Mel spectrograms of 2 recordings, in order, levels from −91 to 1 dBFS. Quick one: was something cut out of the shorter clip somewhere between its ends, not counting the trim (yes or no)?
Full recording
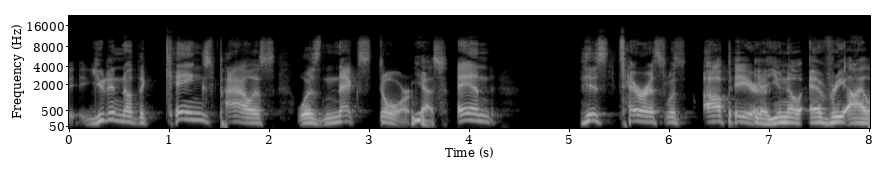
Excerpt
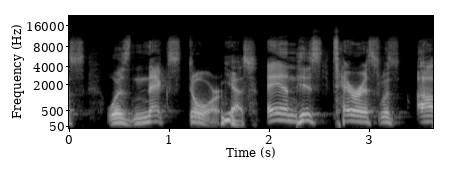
yes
